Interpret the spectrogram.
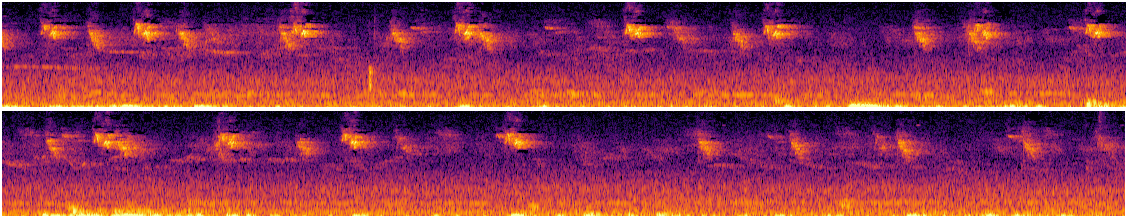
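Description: Small bird chirping repeatedly, short high chirps coming one or two a second, over a faint uneven low rumble.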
